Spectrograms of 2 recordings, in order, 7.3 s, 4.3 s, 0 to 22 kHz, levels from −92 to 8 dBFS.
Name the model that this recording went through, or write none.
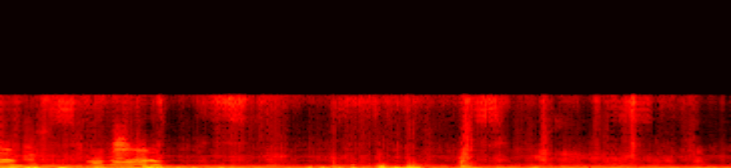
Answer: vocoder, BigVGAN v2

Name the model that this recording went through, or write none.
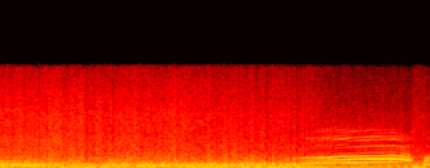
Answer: vocoder, BigVGAN v2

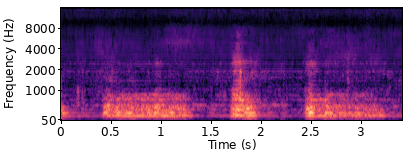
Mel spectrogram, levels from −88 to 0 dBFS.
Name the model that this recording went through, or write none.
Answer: vocoder, BigVGAN v2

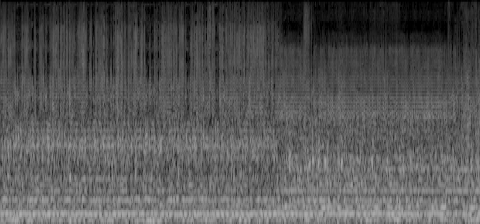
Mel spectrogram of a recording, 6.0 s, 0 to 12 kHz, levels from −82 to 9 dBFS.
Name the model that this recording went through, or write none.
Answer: vocoder, BigVGAN v2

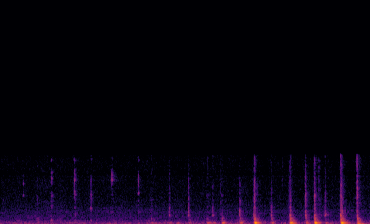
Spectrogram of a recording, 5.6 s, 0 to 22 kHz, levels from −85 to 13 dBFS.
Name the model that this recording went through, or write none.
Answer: none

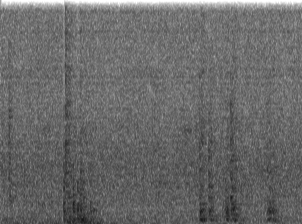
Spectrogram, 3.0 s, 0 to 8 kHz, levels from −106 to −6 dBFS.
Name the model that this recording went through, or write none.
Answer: vocoder, BigVGAN v2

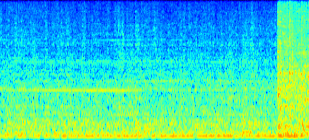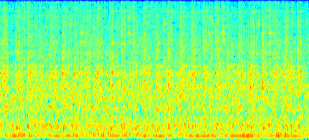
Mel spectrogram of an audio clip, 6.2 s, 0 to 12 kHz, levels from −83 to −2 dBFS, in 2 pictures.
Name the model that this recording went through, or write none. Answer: none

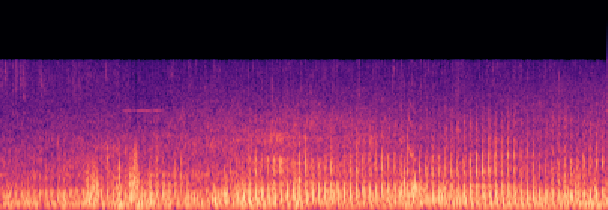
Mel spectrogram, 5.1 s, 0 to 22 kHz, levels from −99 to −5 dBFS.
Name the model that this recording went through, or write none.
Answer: none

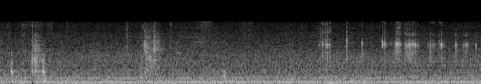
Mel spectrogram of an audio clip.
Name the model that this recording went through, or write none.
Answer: none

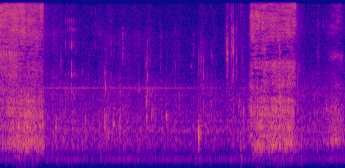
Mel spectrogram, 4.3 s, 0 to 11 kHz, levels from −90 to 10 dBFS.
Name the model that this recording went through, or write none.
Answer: none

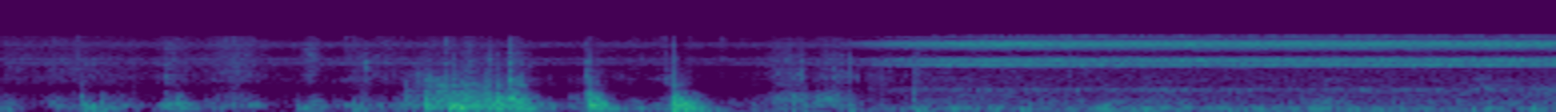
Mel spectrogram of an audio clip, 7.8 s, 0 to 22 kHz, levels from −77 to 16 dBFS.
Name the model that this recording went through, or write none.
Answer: none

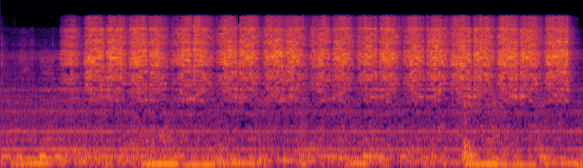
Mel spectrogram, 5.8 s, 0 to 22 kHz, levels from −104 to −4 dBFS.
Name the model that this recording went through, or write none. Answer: none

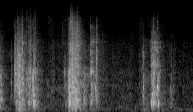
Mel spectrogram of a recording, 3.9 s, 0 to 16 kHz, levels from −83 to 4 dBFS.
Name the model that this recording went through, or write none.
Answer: none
